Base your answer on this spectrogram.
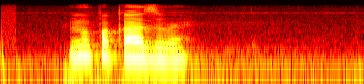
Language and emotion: Russian, neutral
